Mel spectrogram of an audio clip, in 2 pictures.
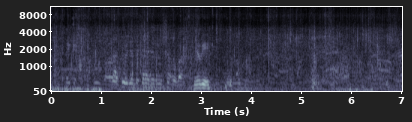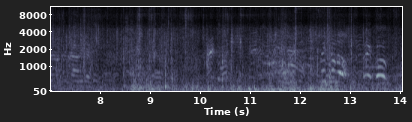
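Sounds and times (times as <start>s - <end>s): wind rumble on microphone: 0.0s - 14.0s
people talking indistinctly: 0.1s - 13.8s.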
